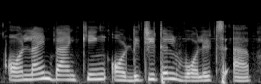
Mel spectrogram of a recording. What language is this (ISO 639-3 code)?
urd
